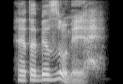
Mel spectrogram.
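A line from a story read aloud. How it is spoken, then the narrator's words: Hiss. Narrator (Russian): прошипел Дроан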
